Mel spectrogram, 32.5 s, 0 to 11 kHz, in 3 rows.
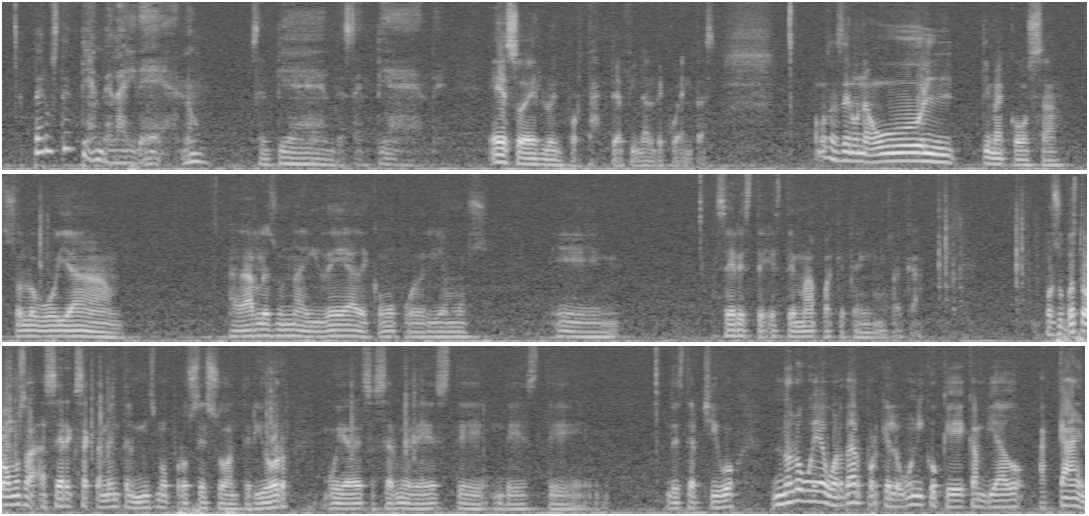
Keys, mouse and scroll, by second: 3.5 click, 6.3 click, 7.6-8.7 middle drag, 8.8 scroll down 1, 9.6-10.6 middle drag, 10.7 scroll up 1, 11.3 Tab, 12.1 right click, 20.4 alt+Tab, 21.2 alt+Tab, 21.9 alt+Tab, 22.8 alt+Tab, 24.5 alt+Tab, 25.8 ctrl+w.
